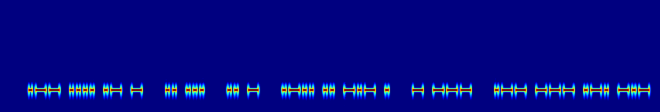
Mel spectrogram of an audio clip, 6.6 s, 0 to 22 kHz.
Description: Morse code, heard as a keyed tone, about 36 wpm, 700 Hz. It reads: WHAT IS IT LIKE TO WORK
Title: Sentences from Top 1000 Words - Review Part 6 - 35wpm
